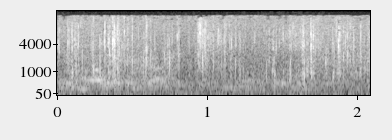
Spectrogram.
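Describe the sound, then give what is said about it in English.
A plastic packet crinkles and rustles as it is pulled and torn open, a steady, fairly soft crackle of wrapping lasting a couple of seconds with no talking. “How do we open these ones?”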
